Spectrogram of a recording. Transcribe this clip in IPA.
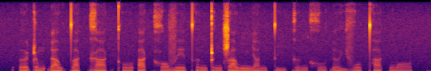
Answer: ʔ əː˧˥ ʈ ə˧ m ɗ a˨˩ w t̪ a˨˩ k̚ ɣ a˨˩ k̚ t̪ʰ o˨˩˦ ʔ a˦˥ k̚ x ɔ˧ v e˧ t̪ʰ ə˨˩ ŋ ʈ ə˨˩˦ ŋ ʂ a˧ w ɲ a˨˩ n t̪ i˨˩˦ k ə˨˩˨ ŋ x o˨˩˨ ɗ ə˨˩˨ j v o˧ t̪ʰ a˨˩ k̚ m ɔ˨˩ t̚

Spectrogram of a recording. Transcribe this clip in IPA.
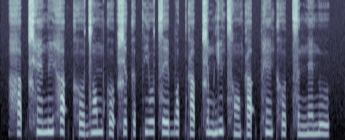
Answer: h a˨ p̚ t͡ɕʰ ẽ˧ n̪ ĩ˧ h a˦ ʔ kʰ o˨˩ d͡z ɔ̃˦ m k o˨ ʔ ɕ ə˧ k ə˨ t̚ k j u˧ t͡s e˦ b ɔ˦ t̚ k a˨ p̚ t͡ɕ ə˧ m ɡ ĩ˦ t͡sʰ ɔ̃˨˩ k a˨ ʔ pʰ ẽ˧ kʰ o˨ t̚ s ə˧ ŋ n̪ ẽ˦ n̪ u˥˧

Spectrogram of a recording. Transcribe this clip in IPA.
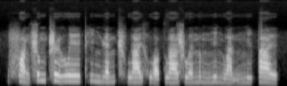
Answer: f ɑ̰˨˩ ŋ ʂ ʊ˥ ŋ ʈ͡ʂ ɻ̩˥˩ l w e˥ ɪ̯ t̪ʰ i˥˩ ŋ ɥ ɛ˧˥ n ʈ͡ʂʰ w a˧˥ ɪ̯ x w ɔ̰˨˩ t̪ w ä˧˥ ʂ w ə˧˥ n ʊ˥˧ ŋ n̪ i˥˩ n w a̰˨˩ n n̪ i˧˥ p a˥˩ ɪ̯

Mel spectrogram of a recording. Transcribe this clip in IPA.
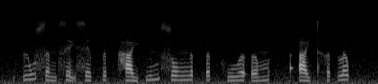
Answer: ʔ ɨ˨˦ w s ə˧˩ n s ḛ˧˨ j s e˨˩ p̚ ɗ ə˨˩ t̚ h a˨˩ j ʔ i˨˦ m s o˧ ŋ ə˦˥ t̚ ʔ ə˦˥ t̚ h w u˨˦ ə̯ ʔ ə˨˦ m | ʔ a˧˩ j t̪ʰ ə˨˩ t̚ l ə˦˥ p̚

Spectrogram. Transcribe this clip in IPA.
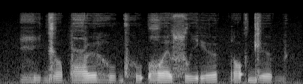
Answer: ɦ i ɡʲ ɔ b ʕ ø ɦ u ɡ h u ʔ ʁʷ ɛ sʷ i ɾʲ ø | ɾ ɔ ʔ ɡʲ ø b

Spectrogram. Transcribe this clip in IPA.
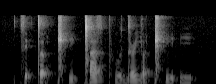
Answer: t͡s ɪ˧ ʔ t ʌ˧ ʔ ǁʰ i˨ ǀ a˧ z pʰ u˨ d ə˞˦ j ʌ˨ ǁʰ i˧ ʔ i˦

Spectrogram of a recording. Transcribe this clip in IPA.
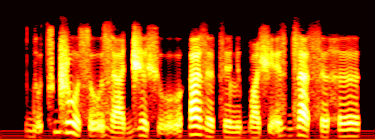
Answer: d o̰˨ t͡s ɖ͡ʐ o˦˨ s o̰˧ z a˨ d͡ʒ ə˦˨ ʃ o̰˧ | a˦ z ə˨ t͡s ɘ˨ l ɨ˨ b ɑ˨ ʃ ɛ̰˨˦ z d͡z a˦˨ s ə˧ h ə˦

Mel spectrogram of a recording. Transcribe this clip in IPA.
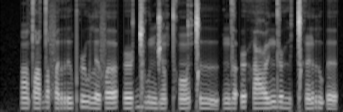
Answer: ɔ̃ tˤ ə dˤ ə f ʌ r ɯ pʰ ɹ u l ə f ʌ | ə˞ ɡ͡ǀ u n d͡ʒ ɔ̃ tʰ ɔ̃ ǀ ɯ | n d ʌ ʔ ə˞ h ʌ ʕ ʉ n d ə˞ ɦ ɯ ǀʰ ə̃ r u ʔ ə

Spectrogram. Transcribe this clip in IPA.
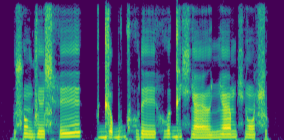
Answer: s õ ɡ l e ɬ h eː | ɡʲ ɒ b u ɡ h o̤ ɾ eː h o̤ ə̯ ɡ e ç æ̃ː ə̯ ɲ æ̃ː m ç õ ɬ

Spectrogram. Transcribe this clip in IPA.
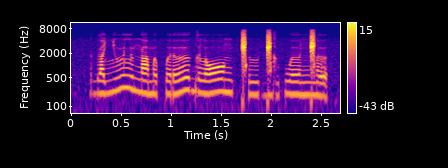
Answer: ɡ a ʎ ɯ l ɯ ŋ a m ə p ə ɾ əː ɡ ə l ɔː ŋ ə ǁ ɯː ɡ͡ǁ ɯ p w əː ŋ͡ǁ ə

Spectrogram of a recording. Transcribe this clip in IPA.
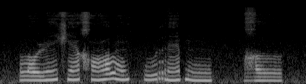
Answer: lˠ o˨ ɭ ẽ˨˥ ʃ ɛ̃˨˥ χ ɔ̃˨˥ ʊ̯ lˠ ũ˨˥ k͡p u˨˥ r ɛ̃˨˥ ɓ ũ˨ | ʁ ɤ˨

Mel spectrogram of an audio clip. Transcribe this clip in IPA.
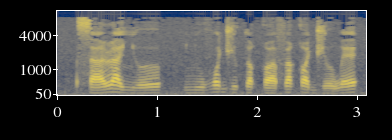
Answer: s a ɭ a ʎ ɤ | ʎ u v ɔ d͡ʒ ɯ tʷ ɛ qʷ a f ɛ q o d͡ʒ ɤ w ɛ

